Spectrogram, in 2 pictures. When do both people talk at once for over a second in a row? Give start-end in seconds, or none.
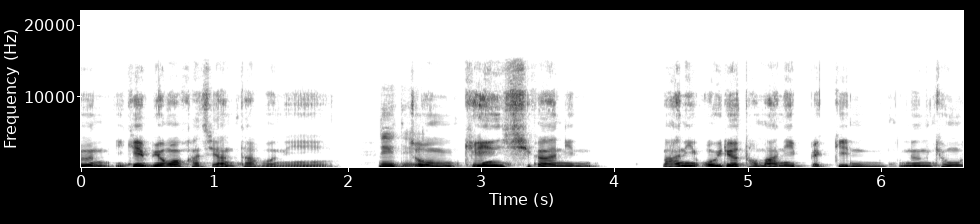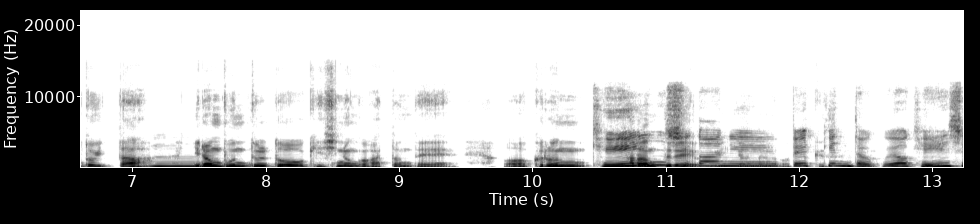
10.4-12.6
